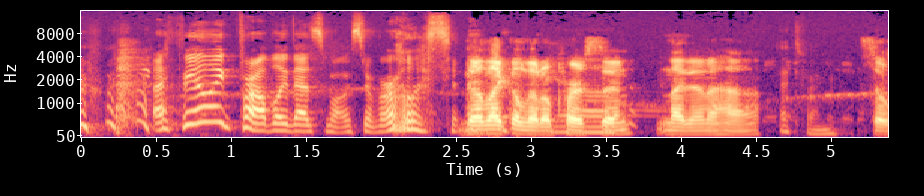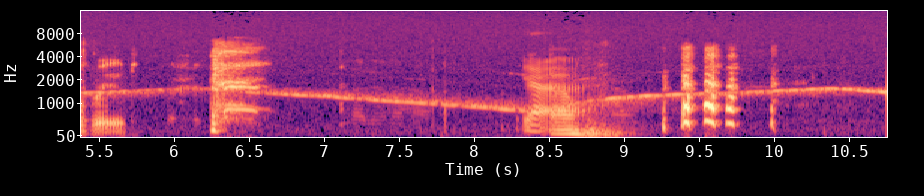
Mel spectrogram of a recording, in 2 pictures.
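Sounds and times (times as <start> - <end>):
laughter: 0.0 - 0.6
speech: 0.5 - 6.5, 8.4 - 9.7
emergency vehicle siren wailing: 2.6 - 10.7.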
